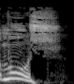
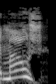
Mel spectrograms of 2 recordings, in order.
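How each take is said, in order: First: MOUSSE said as "moos". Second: MOUSE with an "au" diphthong; English "maus". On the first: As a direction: say mousse with an "oo" vowel. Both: Shown as a demonstration. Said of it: "¿Se dice mouse o mousse?".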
